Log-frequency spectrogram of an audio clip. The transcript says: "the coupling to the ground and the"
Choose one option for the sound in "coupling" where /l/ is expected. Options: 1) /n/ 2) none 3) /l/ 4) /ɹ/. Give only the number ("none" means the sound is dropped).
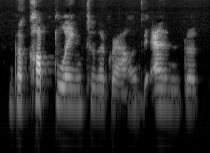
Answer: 3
